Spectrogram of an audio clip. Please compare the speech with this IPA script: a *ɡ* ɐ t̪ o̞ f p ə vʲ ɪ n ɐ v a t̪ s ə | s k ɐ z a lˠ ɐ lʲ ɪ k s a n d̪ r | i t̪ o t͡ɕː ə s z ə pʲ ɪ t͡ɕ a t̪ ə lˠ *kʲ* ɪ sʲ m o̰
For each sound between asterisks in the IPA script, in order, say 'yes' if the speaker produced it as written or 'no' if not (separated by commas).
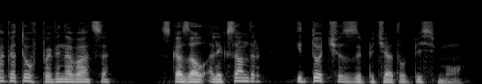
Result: yes, no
